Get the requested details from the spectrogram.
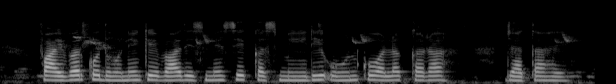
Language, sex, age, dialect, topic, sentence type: Hindi, female, 18-24, Awadhi Bundeli, agriculture, statement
